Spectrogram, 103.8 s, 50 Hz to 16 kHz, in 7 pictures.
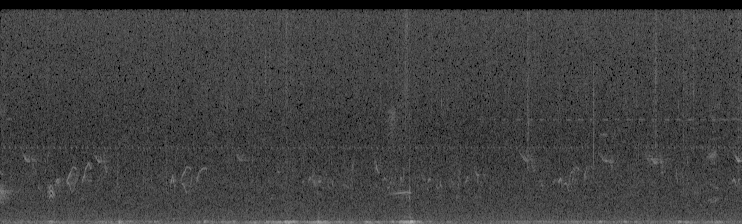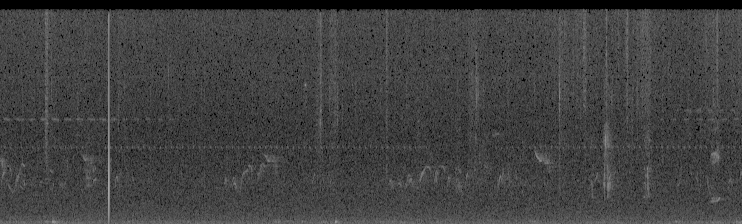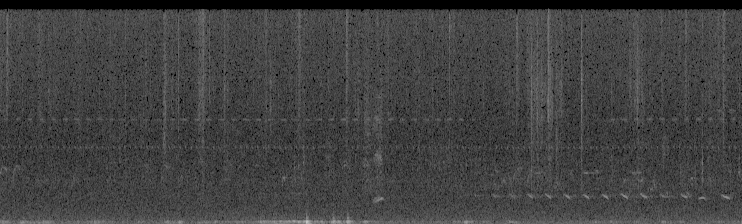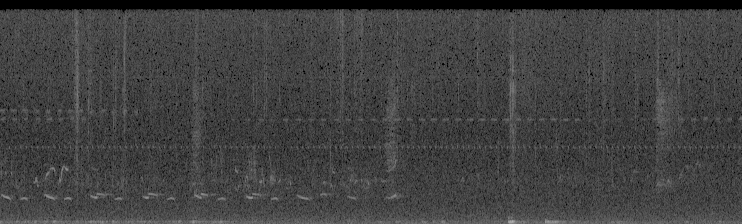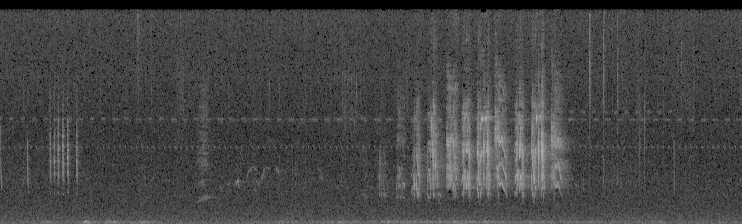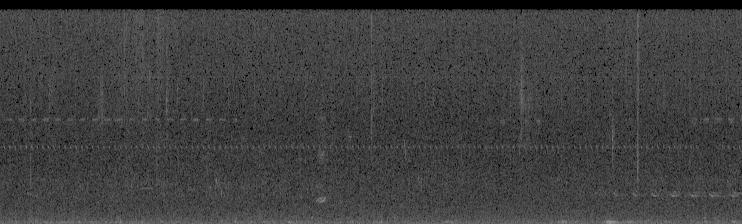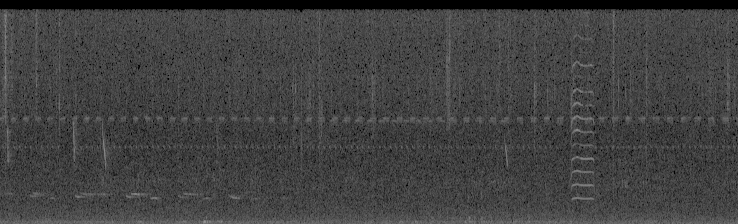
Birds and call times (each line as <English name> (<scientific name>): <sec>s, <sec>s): Red-backed Scrub-Robin (Cercotrichas leucophrys): 1.4s, 45.3s, 64.3s
White-browed Sparrow-Weaver (Plocepasser mahali): 27.0s, 68.7s, 70.1s
African Gray Hornbill (Lophoceros nasutus): 40.7s, 44.2s, 50.5s, 91.8s
Beautiful Sunbird (Cinnyris pulchellus): 60.6s
Gray-backed Camaroptera (Camaroptera brevicaudata): 100.7s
